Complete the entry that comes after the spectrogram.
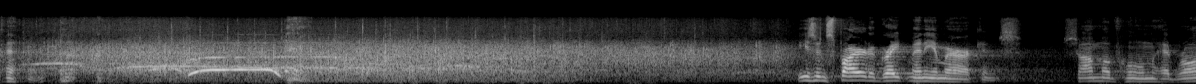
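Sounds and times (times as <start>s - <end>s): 
speech: 0.0s - 1.4s, 8.0s - 11.9s
large crowd applauding a political speech: 0.0s - 8.0s.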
